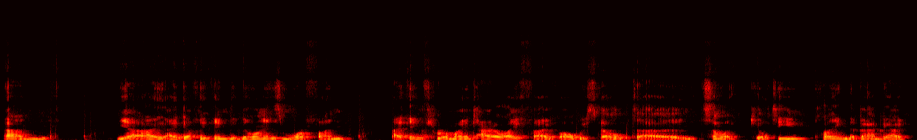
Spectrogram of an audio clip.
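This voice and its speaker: A man's voice: low-pitched, lively intonation, normal speed, mellow, poor audio. A man being interviewed in a casual chat, speaking in a hesitant, thoughtful way. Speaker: interview guest, amateur voice actor. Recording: music playing behind. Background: background music.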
